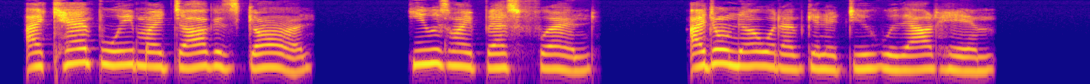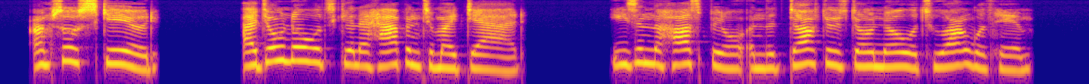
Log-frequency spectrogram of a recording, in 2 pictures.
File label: Drama Sad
